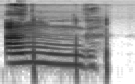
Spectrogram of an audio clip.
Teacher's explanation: हवा मुंह से तो निकलती है पर साथ साथ में नाक से भी निकलती है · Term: अनुनासिक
